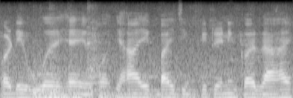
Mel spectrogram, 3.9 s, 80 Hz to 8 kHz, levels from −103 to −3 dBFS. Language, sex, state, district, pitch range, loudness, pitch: Hindi, male, Gujarat, Gandhinagar, 110-115 Hz, -16 LUFS, 115 Hz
